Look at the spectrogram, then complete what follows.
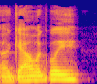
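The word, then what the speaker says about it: Gallogly: And since then, she's filed a federal lawsuit against the university, against then-President James Gallagly. Did I say that right? I did, didn't I? – You did.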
